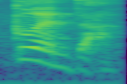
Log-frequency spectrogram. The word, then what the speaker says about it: Glinda: And you must be Glinda. The guy is silent.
